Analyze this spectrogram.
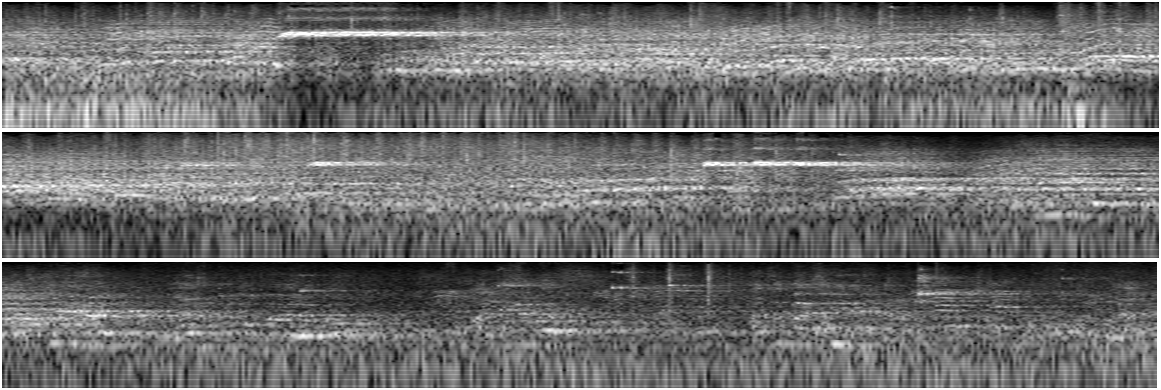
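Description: A crowd of young spectators cheers and shouts in a large echoing hall.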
